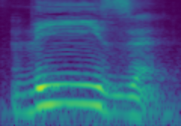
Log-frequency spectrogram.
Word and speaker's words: these: etc etc not etc now it isn't this now it's these it's long sound and the sound is Z these days okay so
